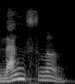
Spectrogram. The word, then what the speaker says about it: length: 그리고 그런데 보기 뒤에 있는 length는 th, 혀 나오는 발음 떠.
